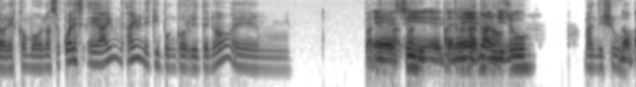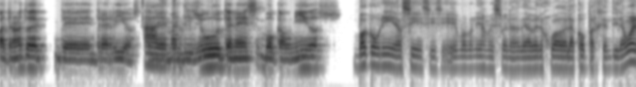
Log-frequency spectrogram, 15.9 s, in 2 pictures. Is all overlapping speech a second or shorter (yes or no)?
no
